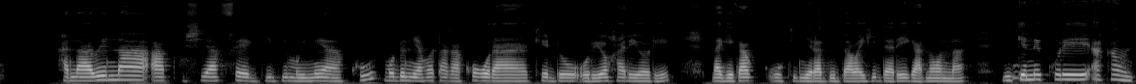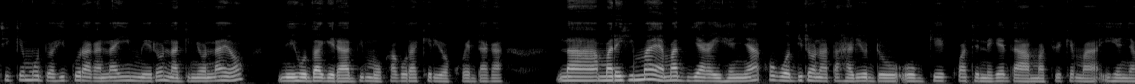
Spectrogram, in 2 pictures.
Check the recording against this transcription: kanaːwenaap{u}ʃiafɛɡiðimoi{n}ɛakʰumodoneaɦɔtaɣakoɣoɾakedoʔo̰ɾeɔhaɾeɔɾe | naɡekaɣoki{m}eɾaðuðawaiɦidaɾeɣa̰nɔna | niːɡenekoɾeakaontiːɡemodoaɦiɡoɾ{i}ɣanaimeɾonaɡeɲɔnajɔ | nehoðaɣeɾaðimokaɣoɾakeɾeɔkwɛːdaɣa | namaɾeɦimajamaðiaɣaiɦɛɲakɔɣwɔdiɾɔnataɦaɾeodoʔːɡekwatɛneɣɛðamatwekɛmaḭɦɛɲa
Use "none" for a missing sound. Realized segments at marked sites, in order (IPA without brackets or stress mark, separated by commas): u, n, ɲ, a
